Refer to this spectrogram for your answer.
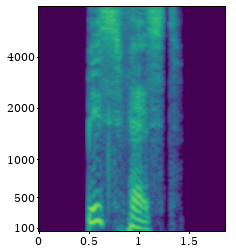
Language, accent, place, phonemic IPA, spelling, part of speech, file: German, Germany, Berlin, /ˈbɪsˌfɛst/, bissfest, adjective, De-bissfest.ogg
- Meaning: al dente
